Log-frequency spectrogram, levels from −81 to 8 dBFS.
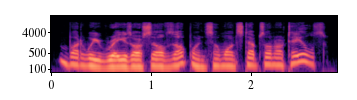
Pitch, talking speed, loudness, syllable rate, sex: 150 Hz, 230 wpm, -17 LUFS, 6.1 syllables/s, male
